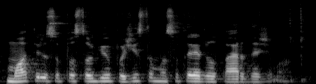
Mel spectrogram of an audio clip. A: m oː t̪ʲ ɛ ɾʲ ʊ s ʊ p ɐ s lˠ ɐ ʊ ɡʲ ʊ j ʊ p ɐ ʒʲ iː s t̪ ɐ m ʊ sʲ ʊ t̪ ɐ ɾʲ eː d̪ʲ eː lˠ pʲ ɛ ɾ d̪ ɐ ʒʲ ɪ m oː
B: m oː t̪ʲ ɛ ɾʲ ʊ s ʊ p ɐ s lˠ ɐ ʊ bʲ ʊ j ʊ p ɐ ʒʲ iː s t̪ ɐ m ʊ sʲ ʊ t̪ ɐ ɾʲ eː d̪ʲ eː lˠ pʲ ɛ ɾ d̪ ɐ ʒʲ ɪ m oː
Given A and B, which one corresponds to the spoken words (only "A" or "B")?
A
